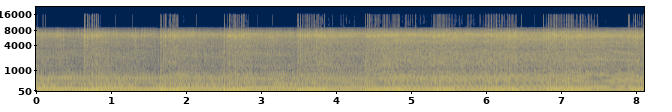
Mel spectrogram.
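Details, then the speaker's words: Lawnmower engine on 10% ethanol (E10) fuel, 53° outside, spark plug wire unhooked, swells and drops about once a second with rising pitch; owner suspects hot spark plug and engine ignite the ethanol, causing run-on surging. "that's what it's doing is it's the ethanol it was 10% ethanol in the gas and when the spark plug gets warm enough the ethanol will ignite from the temperature of the engine and the temperature of the spark plug and when it does that you hear the thing take off"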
